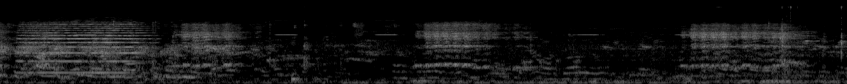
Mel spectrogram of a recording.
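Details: Goat crying: a long, strained bleat opens, then two more wavering cries follow at intervals of about three seconds, with low murmuring noise between them.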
